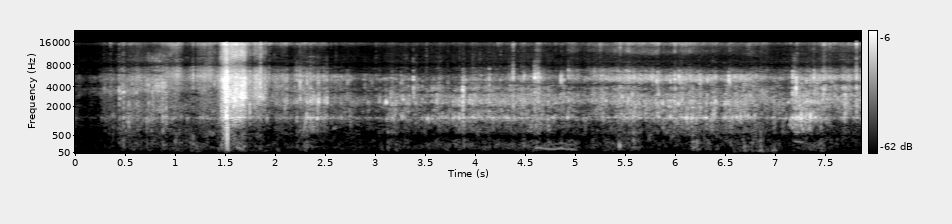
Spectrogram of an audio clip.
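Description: Muddy ditch water sloshing and gurgling as people wade chest-deep and feel for fish by hand, with one sharp splash about a second and a half in.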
